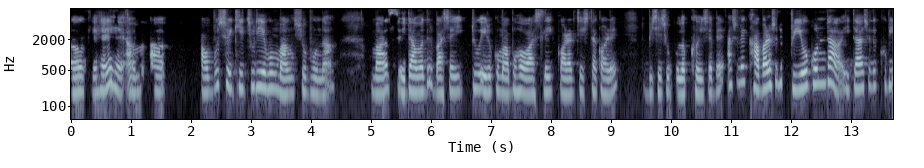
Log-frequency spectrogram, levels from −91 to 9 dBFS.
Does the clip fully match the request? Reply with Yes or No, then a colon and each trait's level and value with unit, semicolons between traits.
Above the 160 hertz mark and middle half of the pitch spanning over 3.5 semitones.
Yes: high, 190 Hz; average, 3.9 semitones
